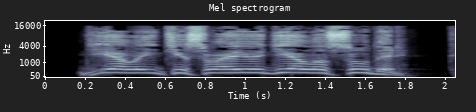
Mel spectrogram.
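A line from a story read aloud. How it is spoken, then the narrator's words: Shouting. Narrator (Russian): крикнул Планше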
